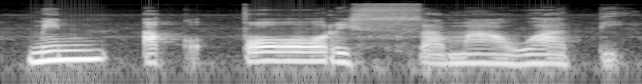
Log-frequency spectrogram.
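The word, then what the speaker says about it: مِنْ أَقْطَارِ السَّمَاوَاتِ: alif izhar artinya jelas jadi kali ini bunyi Nun matinya harus dijelaskan dan tidak boleh dilagu tidak boleh di dengungkan MIN AQ jadi nunnya harus jelas Nun matinya harus jelas dan harus langsungemb bacanya tidak boleh dilagukan jadi kita tidak boleh membaca Min aqto tidak boleh ya harus langsung jelas dan langsung Min aqoris samawati seperti itu ya Nah lanjut kita ke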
